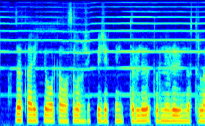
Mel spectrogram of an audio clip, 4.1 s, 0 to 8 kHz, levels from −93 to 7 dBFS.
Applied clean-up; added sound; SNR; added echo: none; Bowed string instrument; 19 dB; none.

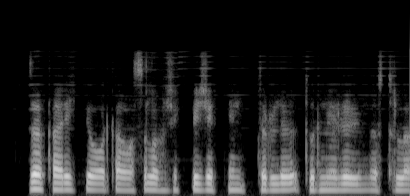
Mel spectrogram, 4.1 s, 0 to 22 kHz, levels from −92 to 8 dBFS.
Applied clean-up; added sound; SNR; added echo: neural mask model DeepFilterNet 3.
